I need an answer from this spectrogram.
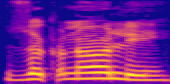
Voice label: "zoqino", Archi

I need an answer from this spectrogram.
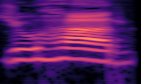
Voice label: "zhawhar", Archi

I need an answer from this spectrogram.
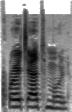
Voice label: "qwechiat", Archi

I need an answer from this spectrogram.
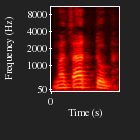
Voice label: "maciattub", Archi

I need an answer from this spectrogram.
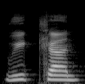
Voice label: "wiklan", archi

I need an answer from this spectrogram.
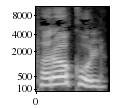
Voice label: "porokul", Archi

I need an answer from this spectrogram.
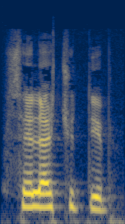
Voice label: "selachuttib", Archi

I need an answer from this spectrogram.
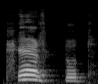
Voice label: "klierttut", Archi

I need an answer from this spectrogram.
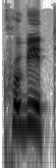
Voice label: "qwiib", Archi; qiwib

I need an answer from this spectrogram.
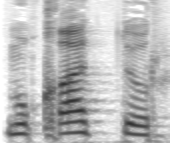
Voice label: "muqiattur", Archi

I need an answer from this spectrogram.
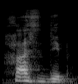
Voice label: "xasdib", Archi

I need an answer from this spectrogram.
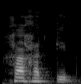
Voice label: "xaxattib", Archi

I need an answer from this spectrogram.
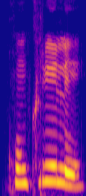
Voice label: "qunkri", Archi

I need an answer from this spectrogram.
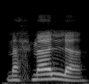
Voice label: "mahmar", Archi

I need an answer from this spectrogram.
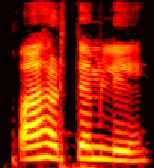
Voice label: "qwaherttum", Archi

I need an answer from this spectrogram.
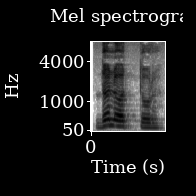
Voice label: "dolottur", Archi

